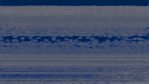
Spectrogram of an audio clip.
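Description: Wireless touch-up spray gun running: a steady hum from its small motor with a hiss of air.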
